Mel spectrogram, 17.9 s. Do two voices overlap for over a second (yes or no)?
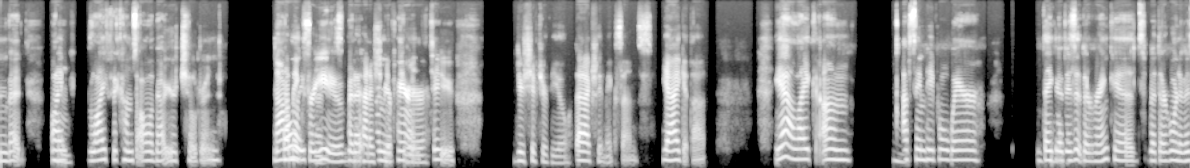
yes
